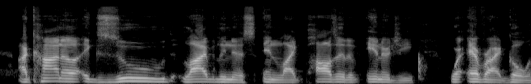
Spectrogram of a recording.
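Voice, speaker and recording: Loud and with a bright, sharp tone, a man speaks at a medium pitch in a dry, close sound with no echo on a very clean recording with a silent background. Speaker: podcaster and interview guest. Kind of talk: candid interview conversation about mental health. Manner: loud, boisterous.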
